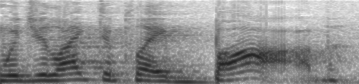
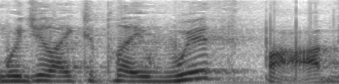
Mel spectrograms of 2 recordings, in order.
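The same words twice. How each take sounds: First: "Bob" stressed and falling. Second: "with" stressed, a real question. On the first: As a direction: land on "Bob" to suggest a pretend game. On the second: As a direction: lean on "with" to ask about playing together. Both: Shown as a demonstration. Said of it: "They're saying".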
